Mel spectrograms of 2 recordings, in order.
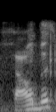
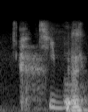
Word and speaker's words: Thibaut: Thalbot? It's pronounced Thibaut. Thibaut.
